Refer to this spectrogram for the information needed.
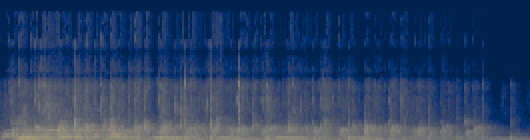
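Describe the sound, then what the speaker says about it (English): An open-mic audience at a storytelling and poetry night in Princeton claps together in a warm, sustained round of applause, with steady tones ringing over it before it fades near the end. "Give yourself a round of applause, please."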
